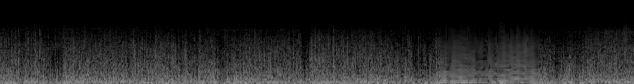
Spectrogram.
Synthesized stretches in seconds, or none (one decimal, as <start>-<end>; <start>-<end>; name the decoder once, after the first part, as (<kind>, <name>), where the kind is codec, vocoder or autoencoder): 4.4-5.4 (vocoder, BigVGAN v2)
